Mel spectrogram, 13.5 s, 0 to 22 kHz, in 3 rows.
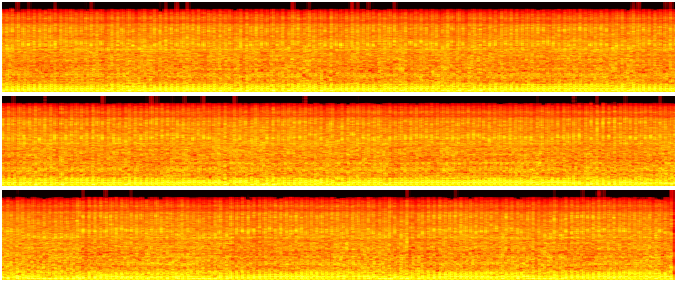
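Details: Craftsman 29" snow blower, 9HP Tecumseh single, long-stored, first pull, on choke at full throttle: loud uneven hunting, speed rising and falling; surging, suspected dirty carburetor, later traced to blocked pilot jet.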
